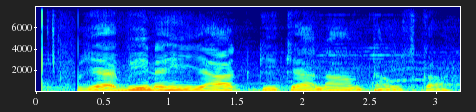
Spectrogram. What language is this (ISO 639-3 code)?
urd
